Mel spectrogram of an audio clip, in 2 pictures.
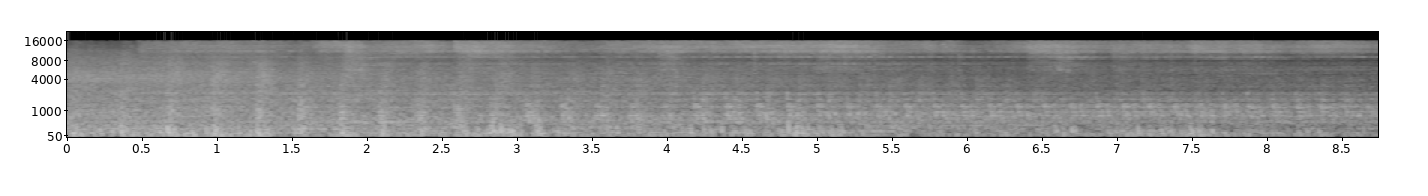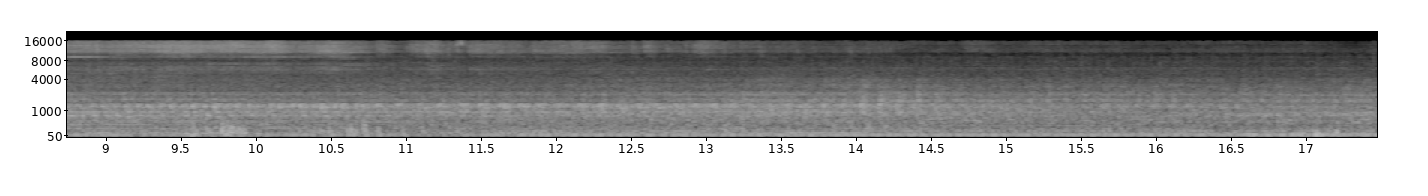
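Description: Electric commuter train pulling away along the track, its wheels clattering over the rails loudest in the first few seconds. The sound fades as the train moves off, leaving a steady low hum and hiss.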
